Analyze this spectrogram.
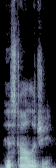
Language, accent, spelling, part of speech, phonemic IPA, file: English, US, histology, noun, /hɪsˈtɒləd͡ʒi/, En-us-histology.oga
- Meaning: The study of the microscopic structure, chemical composition and function of the tissue or tissue systems of plants and animals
